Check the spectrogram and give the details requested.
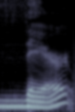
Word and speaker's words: there: Ou então não havia nenhum, que seria esse there was no. Perceba que a minha pronúncia do there, língua entre os dentes e faz esse som de Z, ó.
